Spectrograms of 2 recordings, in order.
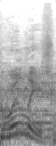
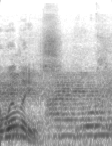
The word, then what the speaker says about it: Willys: And you know, Scott, we have to tell people that Willis is the correct pronunciation. Yes. Of that. We always get, "No, it's Willys." Well, not really, but the hot rodders got a hold of the Willis and when they started racing them, suddenly they were Willies, which sounds more cool, but anyway.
